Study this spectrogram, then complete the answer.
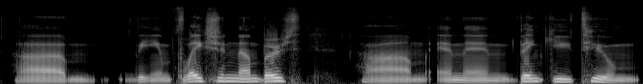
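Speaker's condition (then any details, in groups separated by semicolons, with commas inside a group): Cerebral palsy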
